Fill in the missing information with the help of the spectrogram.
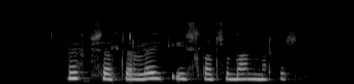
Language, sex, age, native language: Icelandic, female, 20-29, Icelandic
